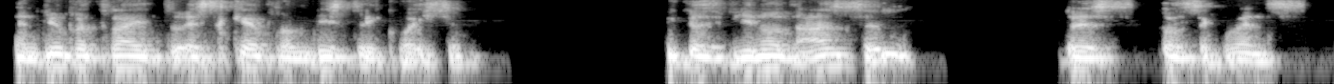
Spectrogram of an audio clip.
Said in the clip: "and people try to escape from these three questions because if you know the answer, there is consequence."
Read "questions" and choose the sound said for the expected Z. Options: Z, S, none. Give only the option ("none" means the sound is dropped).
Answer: none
